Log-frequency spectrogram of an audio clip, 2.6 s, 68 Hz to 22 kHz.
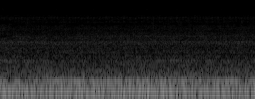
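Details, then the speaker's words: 2010 Audi A6 C7 3.0 supercharged V6 idling after new spark plugs and cleared codes P0300, P0304 and P0305. Low, even idle with no stumbles or skips and no warning lights. Normal idle, no misfire. "okay it's idling fine right now no lights idle is pretty"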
